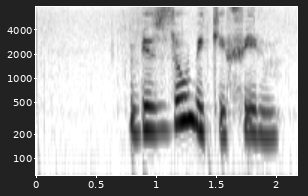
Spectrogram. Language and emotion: Russian, neutral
